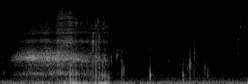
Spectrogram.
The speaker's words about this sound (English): Let me grab a sip of my coffee.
